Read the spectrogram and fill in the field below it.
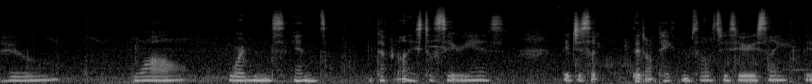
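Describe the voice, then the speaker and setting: A woman's voice: fairly low pitch, gravelly, noisy background. A young woman streamer chatting casually and reacting to a video game, giggly and emotional. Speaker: gaming streamer. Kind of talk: casual let's-play commentary.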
